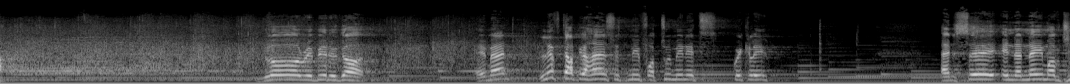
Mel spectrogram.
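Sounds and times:
audience shouting hallelujah: 0:00.0 - 0:02.4
audience clapping: 0:00.0 - 0:06.3
speech: 0:02.6 - 0:03.8, 0:04.8 - 0:07.8, 0:09.4 - 0:10.6.

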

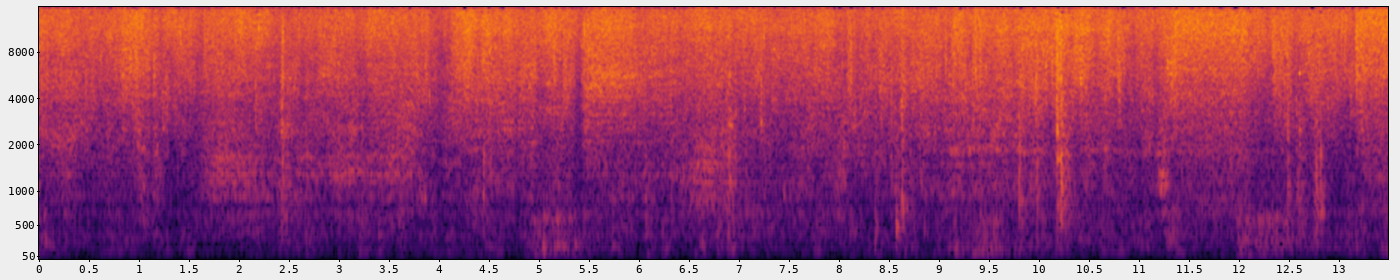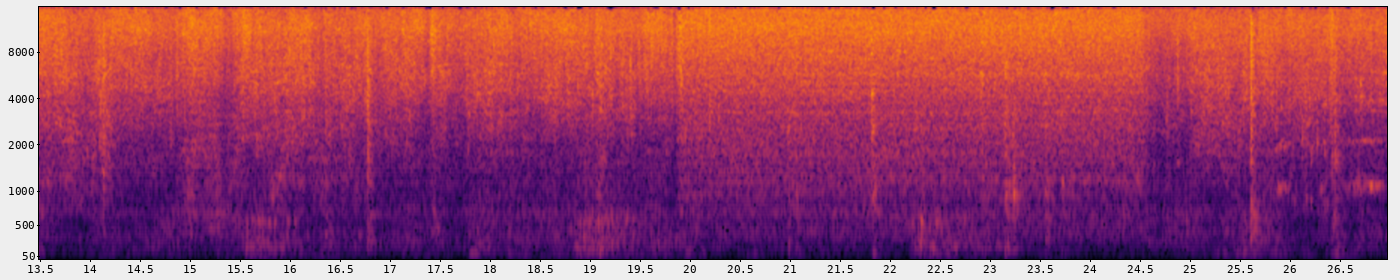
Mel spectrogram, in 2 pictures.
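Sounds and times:
water running from a tap: 0:00.0 - 0:26.9
utensils and dishes knocking during lunchbox food preparation: 0:08.4 - 0:10.6, 0:11.2 - 0:13.0, 0:21.8 - 0:23.8, 0:25.4 - 0:26.9.

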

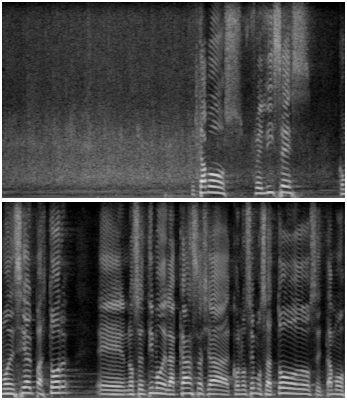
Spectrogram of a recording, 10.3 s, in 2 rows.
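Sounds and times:
audience applause: 0:00.0 - 0:05.0
speech: 0:02.8 - 0:10.2.

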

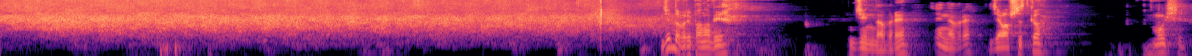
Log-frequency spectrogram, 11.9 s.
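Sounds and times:
audience applause: 0:00.0 - 0:07.3
speech: 0:06.6 - 0:07.5, 0:08.5 - 0:10.6, 0:11.5 - 0:11.9.

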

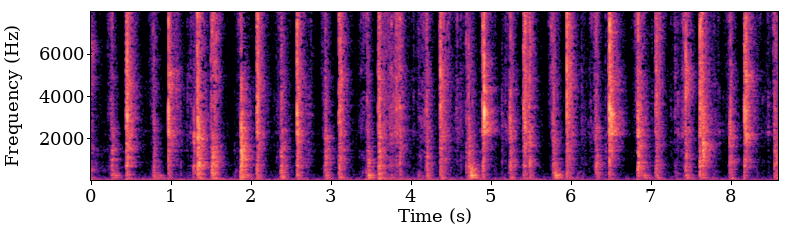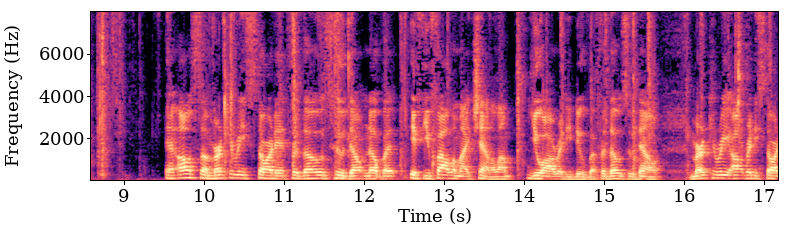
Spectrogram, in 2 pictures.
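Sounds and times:
tarot cards being shuffled: 0:00.0 - 0:17.1
speech: 0:09.5 - 0:17.1.

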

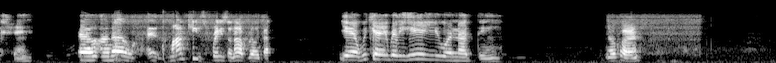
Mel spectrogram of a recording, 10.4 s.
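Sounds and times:
speech: 0:01.1 - 0:03.7, 0:04.5 - 0:06.8, 0:08.1 - 0:08.8
water running: 0:01.4 - 0:03.6.

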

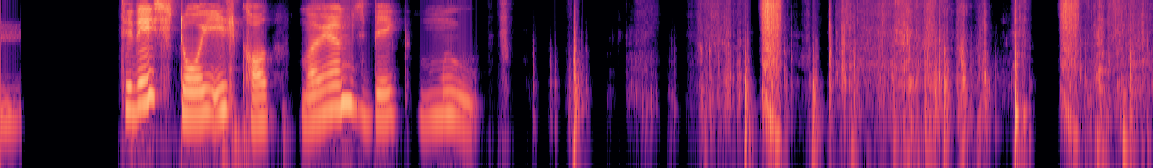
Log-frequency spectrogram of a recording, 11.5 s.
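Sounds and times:
speech: 0:01.2 - 0:05.1
packing tape pulled onto cardboard boxes: 0:07.6 - 0:07.9, 0:10.6 - 0:10.9.

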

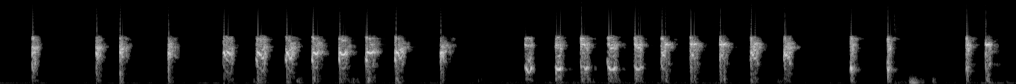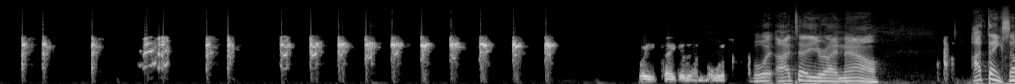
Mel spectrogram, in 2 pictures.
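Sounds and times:
glass friction turkey call yelping over phone: 0:00.3 - 0:15.8, 0:19.5 - 0:19.9
speech: 0:16.6 - 0:19.0, 0:19.9 - 0:20.3.

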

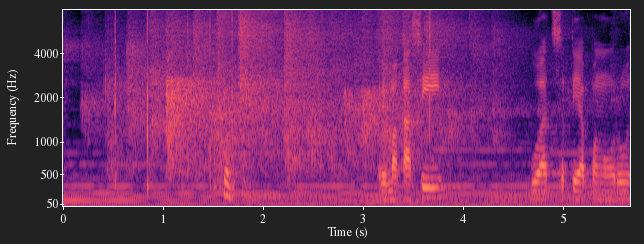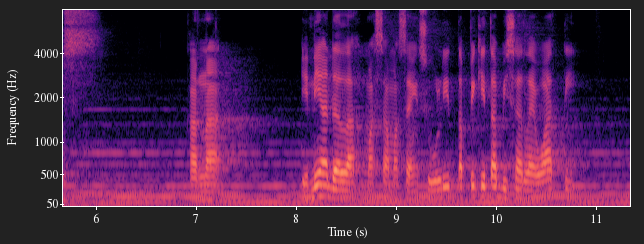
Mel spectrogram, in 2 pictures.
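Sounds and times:
audience clapping: 0:00.0 - 0:04.6
speech: 0:01.6 - 0:01.9, 0:03.2 - 0:03.9, 0:04.7 - 0:05.9, 0:06.9 - 0:07.4, 0:08.0 - 0:11.0.

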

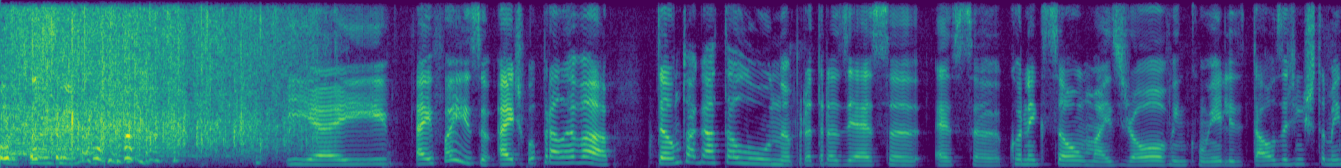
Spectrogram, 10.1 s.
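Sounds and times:
laughter: 0:00.0 - 0:02.2
applause: 0:00.0 - 0:02.5
speech: 0:02.3 - 0:10.0.

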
